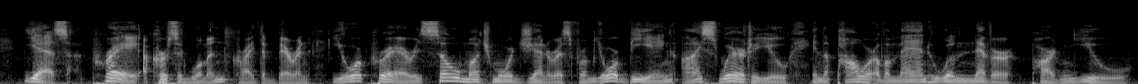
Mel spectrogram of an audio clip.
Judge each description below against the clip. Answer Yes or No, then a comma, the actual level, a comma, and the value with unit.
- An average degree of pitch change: No, wide, 6.0 semitones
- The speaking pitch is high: No, very low, 95 Hz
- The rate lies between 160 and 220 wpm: Yes, average, 175 wpm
